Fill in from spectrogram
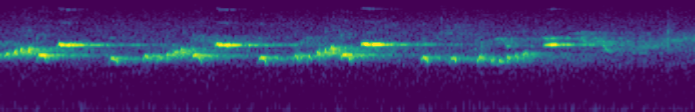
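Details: Narcissus flycatcher in a forest in the morning: a continuous high, warbling phrase of rolling, slurred notes with short bright whistles, steady quiet forest background.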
